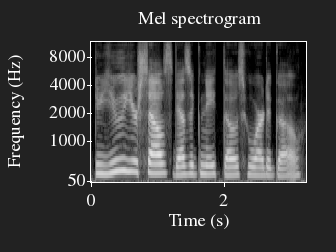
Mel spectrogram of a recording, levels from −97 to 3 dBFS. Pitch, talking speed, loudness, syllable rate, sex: 215 Hz, 165 wpm, -18 LUFS, 5.2 syllables/s, female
